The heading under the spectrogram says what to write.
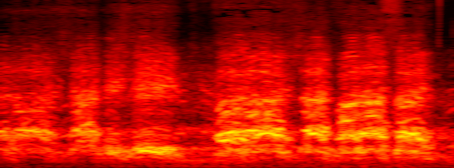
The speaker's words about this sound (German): Wer Deutschland nicht liebt, soll Deutschland verlassen, grölen die Hooligans unter den Demonstranten in Düsseldorf.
